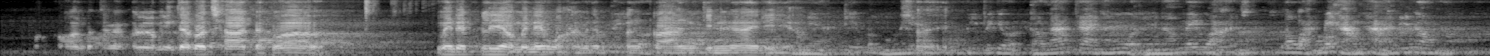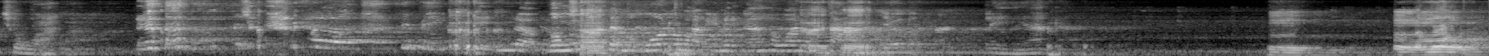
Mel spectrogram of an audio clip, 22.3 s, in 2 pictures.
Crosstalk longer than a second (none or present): present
